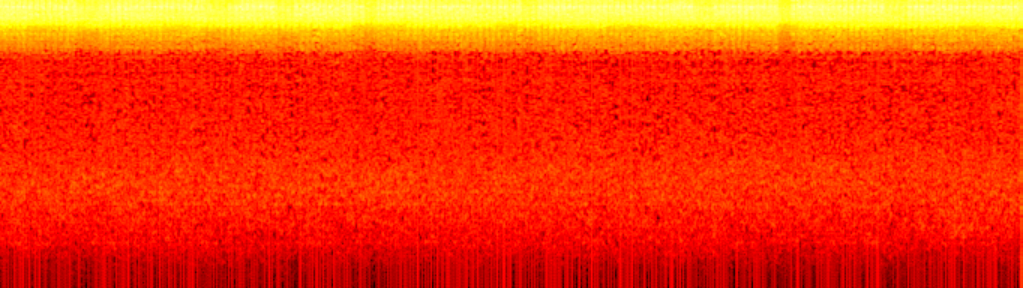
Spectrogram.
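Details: Crickets stridulating, males rubbing wing edge over toothed wing vein; constant piercing high-pitched trilling, with a few brief softer moments, otherwise uniform and free of other sounds.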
